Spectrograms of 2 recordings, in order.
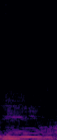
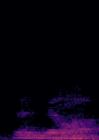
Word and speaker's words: Daniela: Daniel, followed by Lisa Marie. Did I get your name wrong? Close. Danielle. It's Daniela. I didn't write very clearly, but It's not I apologize.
